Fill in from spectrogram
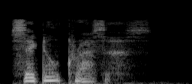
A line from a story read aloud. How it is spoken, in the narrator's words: Tavi said quietly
